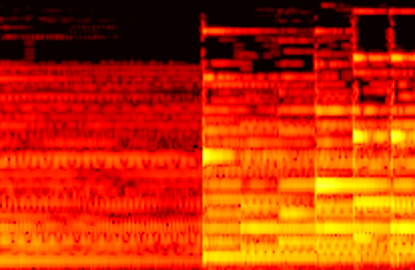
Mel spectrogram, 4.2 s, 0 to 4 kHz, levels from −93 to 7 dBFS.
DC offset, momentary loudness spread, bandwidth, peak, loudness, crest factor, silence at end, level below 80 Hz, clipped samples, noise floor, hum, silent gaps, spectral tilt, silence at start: under 0.1%; 23 LU; 3.8 kHz; -6 dBFS; -20 LUFS; 16 dB; 0 s; -48 dBFS; under 0.1%; -41 dBFS; none; none; -11.5 dB/octave; 0 s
